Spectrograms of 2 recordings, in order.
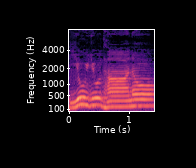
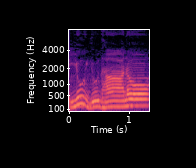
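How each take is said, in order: Both takes have the same delivery.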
